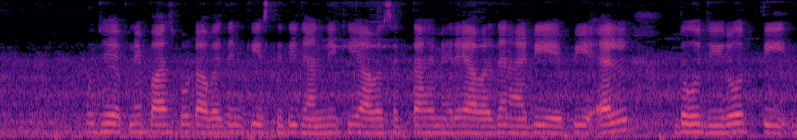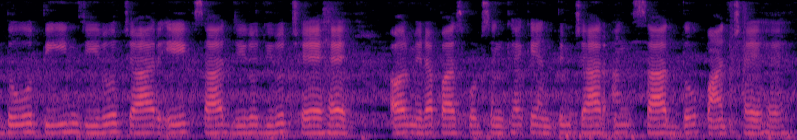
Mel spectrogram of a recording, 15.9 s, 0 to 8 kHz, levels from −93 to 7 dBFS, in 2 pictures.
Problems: none marked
